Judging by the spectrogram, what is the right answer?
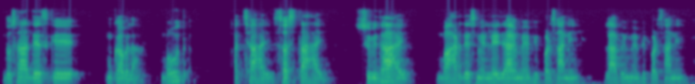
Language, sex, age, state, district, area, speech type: Maithili, male, 18-30, Bihar, Purnia, rural, spontaneous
